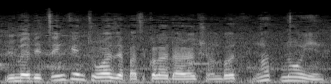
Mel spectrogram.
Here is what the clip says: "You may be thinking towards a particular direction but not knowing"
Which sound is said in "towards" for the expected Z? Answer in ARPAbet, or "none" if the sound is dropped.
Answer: none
